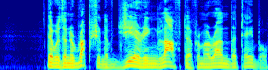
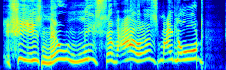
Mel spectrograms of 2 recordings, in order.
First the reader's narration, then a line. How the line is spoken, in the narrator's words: cried over the outpouring of mirth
